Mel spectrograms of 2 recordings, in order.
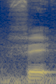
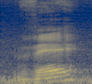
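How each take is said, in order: First: It begins with an F sound. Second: It begins with a V sound. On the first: "fe with an F sound" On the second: "can be pronounced as ve"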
